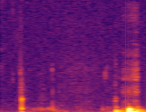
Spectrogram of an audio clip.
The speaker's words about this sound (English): Should I make it a nice loud sip? Sure, why don't we do some ASMR for the people? It's not going to really be ASMR, but okay. Just go for it.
